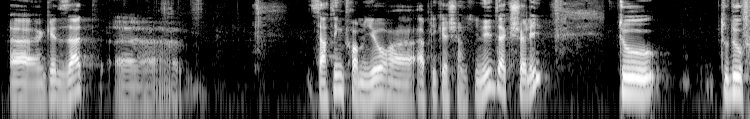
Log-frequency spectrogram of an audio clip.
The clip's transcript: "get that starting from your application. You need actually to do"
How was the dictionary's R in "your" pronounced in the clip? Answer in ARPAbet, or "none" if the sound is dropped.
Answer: R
